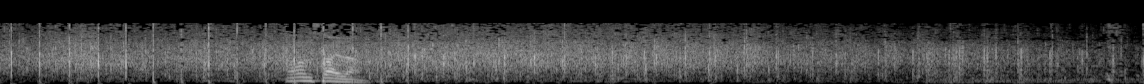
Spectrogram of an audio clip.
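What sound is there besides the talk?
audience applause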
